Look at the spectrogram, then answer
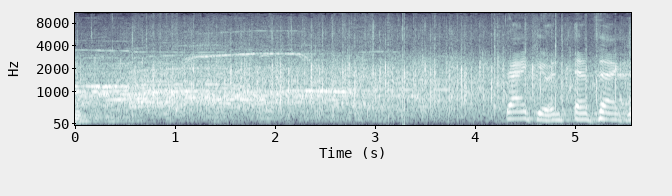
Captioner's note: applause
